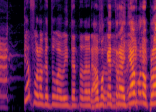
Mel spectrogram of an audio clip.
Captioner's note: speaking In Foreign Language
